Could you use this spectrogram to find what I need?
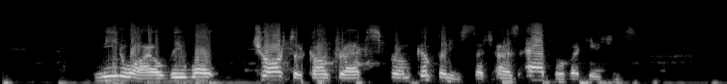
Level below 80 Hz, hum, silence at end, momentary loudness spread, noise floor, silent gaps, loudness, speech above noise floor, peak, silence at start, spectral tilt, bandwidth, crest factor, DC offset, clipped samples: -38 dBFS; none; 0.1 s; 14 LU; -54 dBFS; none; -18 LUFS; 36 dB; -4 dBFS; 0.05 s; -4.5 dB/octave; 7.2 kHz; 16 dB; under 0.1%; under 0.1%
